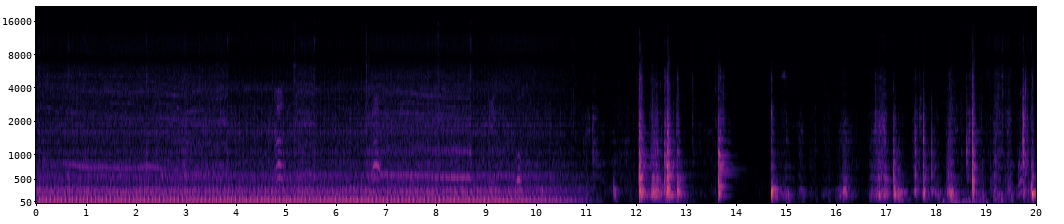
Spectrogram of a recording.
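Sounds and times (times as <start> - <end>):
quad bike engine idling: 0.0 - 11.1
knocking and scraping on aluminium: 11.0 - 14.0, 14.7 - 20.0.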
